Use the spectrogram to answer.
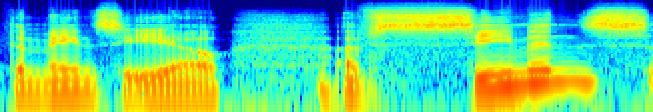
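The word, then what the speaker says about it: Siemens: And just recently in New York, the Spanish the Spanish CEO, not like the main CEO of Seammens, I think it's pronounced, it's German, it's not Simons, Seammens, which is okay.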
